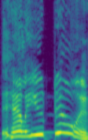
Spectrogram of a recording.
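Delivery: high, loud, startled, indignant maid voice.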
